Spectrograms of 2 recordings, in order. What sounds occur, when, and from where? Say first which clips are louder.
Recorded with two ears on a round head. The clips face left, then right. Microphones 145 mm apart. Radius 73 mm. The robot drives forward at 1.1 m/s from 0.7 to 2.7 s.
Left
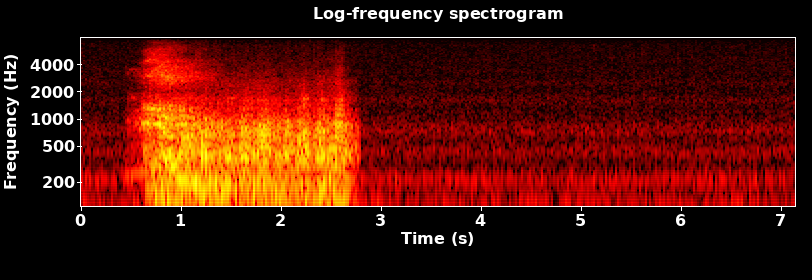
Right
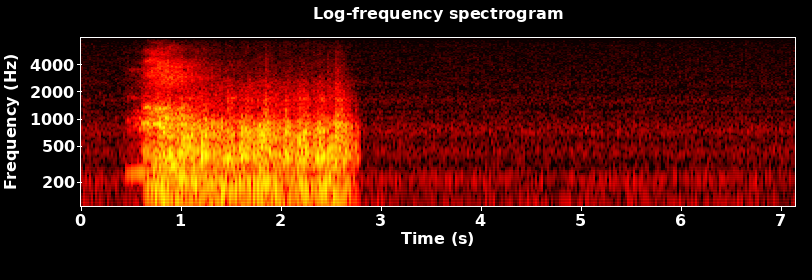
0.5 s a gasp: even; 10° right (ahead or behind), 4.5 m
